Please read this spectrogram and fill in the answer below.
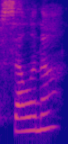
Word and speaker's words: Selene: But Selene or Selena, as it is pronounced in ancient Greek, she isn't simply just associated with the moon, she is the moon.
